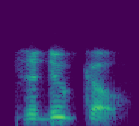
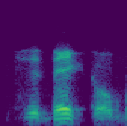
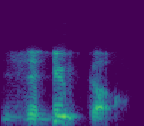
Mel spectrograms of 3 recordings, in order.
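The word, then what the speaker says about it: Zydeco: Today's word of the day is Zaduco. Zaduco, and this, I thought it was spelled Zadek, it was pronounced Zadeco, but when I look at the pronunciation, it's Zaduco, okay, it's Z-Y-D-E-C-O, Zaduco, and it's a noun,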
